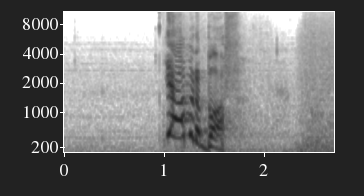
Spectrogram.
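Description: A man shouts loudly close to a microphone.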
